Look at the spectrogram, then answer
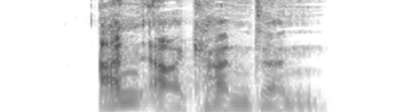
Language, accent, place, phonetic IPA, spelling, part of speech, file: German, Germany, Berlin, [ˈanʔɛɐ̯ˌkantn̩], anerkannten, adjective / verb, De-anerkannten.ogg
- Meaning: first/third-person plural dependent preterite of anerkennen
